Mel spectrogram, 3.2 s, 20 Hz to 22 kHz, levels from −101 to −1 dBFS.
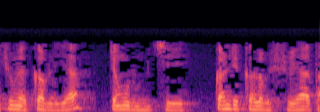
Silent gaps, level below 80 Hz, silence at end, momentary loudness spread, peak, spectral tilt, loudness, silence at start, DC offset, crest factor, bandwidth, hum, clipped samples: none; -62 dBFS; 0 s; 6 LU; -12 dBFS; -9.5 dB/octave; -29 LUFS; 0 s; under 0.1%; 16 dB; 5 kHz; none; under 0.1%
